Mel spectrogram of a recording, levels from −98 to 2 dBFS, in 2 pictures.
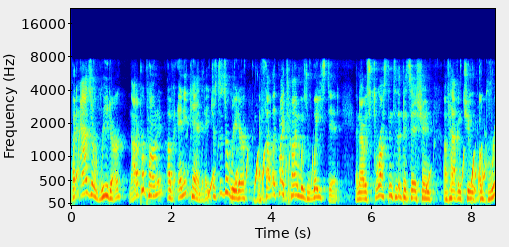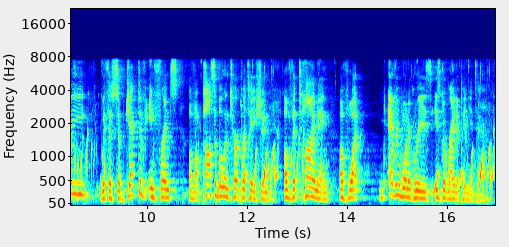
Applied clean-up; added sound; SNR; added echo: none; Water / Liquid; 10 dB; reverberation time 0.6 s.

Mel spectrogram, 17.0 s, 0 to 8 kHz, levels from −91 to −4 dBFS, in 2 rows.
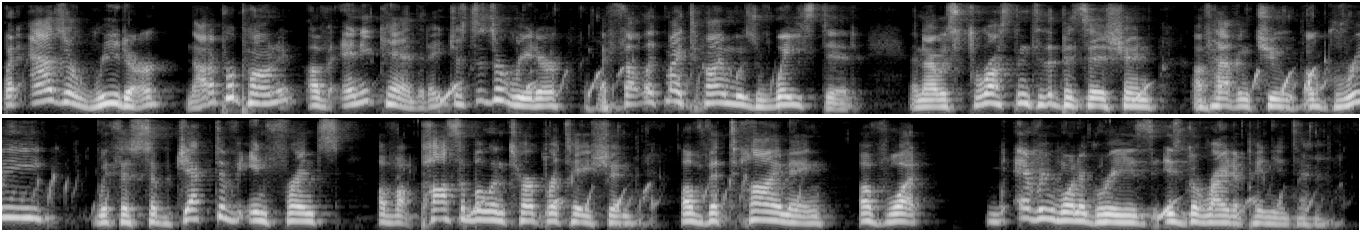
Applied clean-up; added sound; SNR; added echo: neural mask model DeepFilterNet 3.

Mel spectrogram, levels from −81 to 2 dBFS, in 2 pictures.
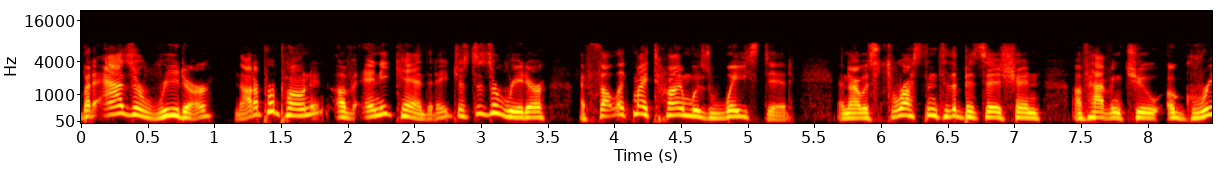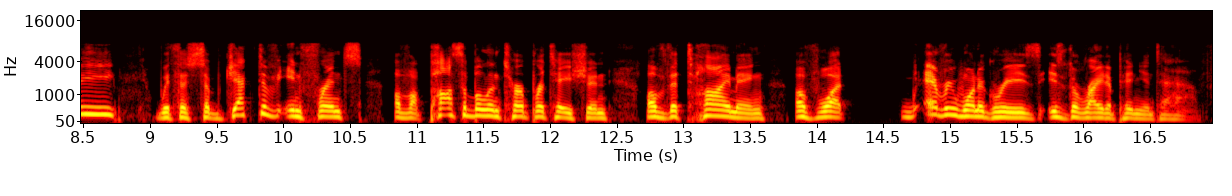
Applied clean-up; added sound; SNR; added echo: none; none; none; none.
